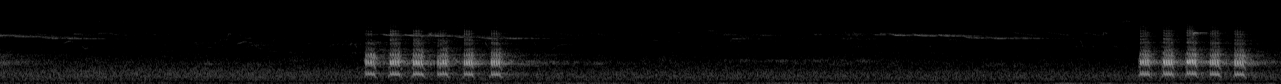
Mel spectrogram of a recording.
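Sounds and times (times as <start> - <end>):
Corvus corax raven calling: 3.7 - 5.4, 11.4 - 12.8.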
